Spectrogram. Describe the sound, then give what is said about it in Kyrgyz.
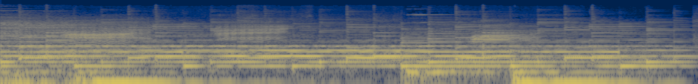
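Young lambs bleat on a village livestock farm in spring, a few wavering, rising cries breaking out one after another over a steady, continuous background. “Жаш козулар экен, а?”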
